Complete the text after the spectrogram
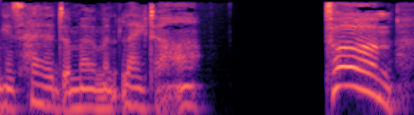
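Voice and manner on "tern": high warning shout. A narrator's reading. Hessler shouting to Tern as trackers arrive, shouted. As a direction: yell a name across a fight. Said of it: "Hessler shouted".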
